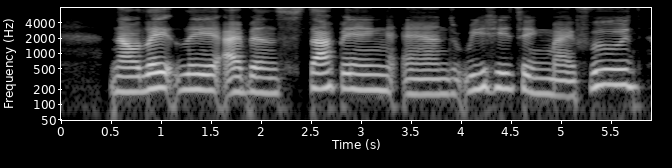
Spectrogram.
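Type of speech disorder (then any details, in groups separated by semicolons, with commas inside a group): Bulbar dysarthria; bulbar onset ALS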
